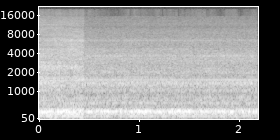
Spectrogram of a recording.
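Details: Vevor 8 kW diesel heater (2025 model) running outdoors at full output: an even low hum with steady fan rush and no pulsing. It measured about 62–63 dB from 6 ft, front and rear, against a 40s dB background.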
